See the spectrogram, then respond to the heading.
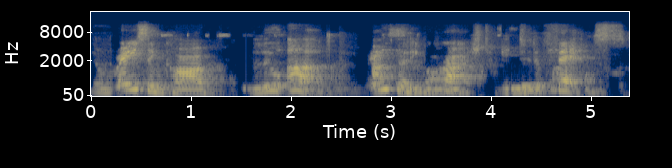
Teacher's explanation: the main idea you want to say is blow up so the up here need to be stressed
